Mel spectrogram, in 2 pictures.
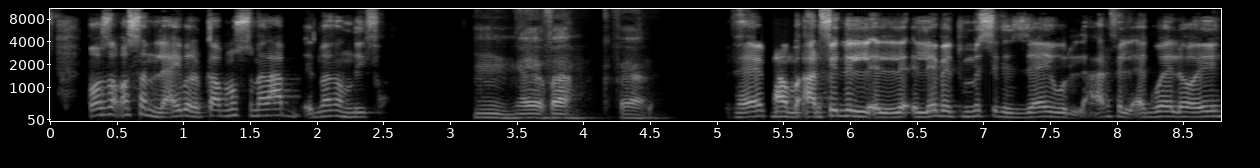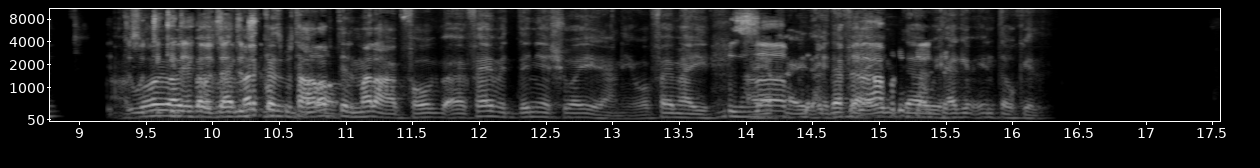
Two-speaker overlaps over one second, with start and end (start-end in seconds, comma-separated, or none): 9.4-10.9, 13.8-15.6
